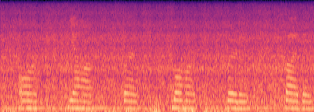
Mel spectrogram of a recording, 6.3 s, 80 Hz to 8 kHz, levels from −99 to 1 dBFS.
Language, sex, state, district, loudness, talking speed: Hindi, female, Chandigarh, Chandigarh, -15 LUFS, 55 wpm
